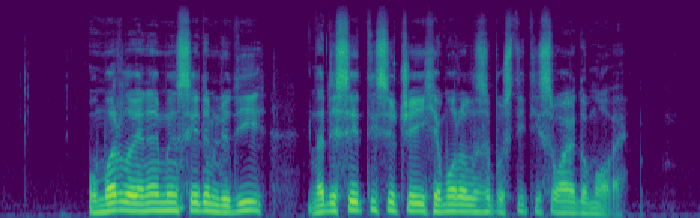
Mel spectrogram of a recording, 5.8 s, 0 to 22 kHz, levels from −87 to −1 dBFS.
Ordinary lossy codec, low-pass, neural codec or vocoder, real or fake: none; 19.8 kHz; none; real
